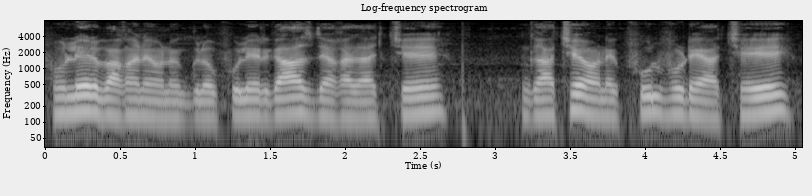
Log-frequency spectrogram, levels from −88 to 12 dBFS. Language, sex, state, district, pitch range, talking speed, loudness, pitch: Bengali, male, West Bengal, Cooch Behar, 125-150 Hz, 145 wpm, -18 LUFS, 135 Hz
